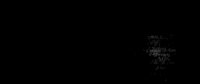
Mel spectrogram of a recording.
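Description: Near silence, with a faint short breath intake near the end, just before speech resumes.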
